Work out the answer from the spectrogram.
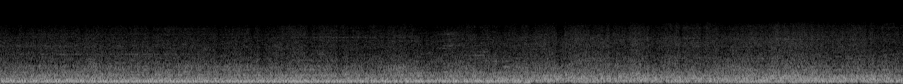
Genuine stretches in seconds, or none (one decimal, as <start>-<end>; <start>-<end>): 0.0-9.0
